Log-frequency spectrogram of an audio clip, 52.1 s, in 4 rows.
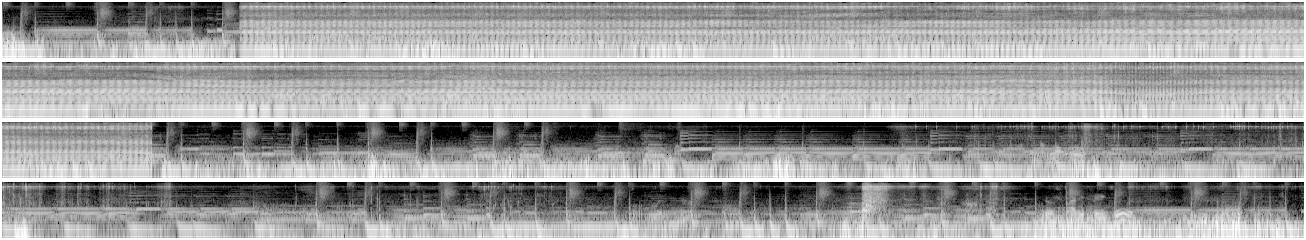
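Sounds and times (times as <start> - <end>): motor droning with high whine: 2.4 - 27.6.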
